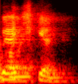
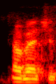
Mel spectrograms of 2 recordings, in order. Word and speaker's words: Ovechkin: The title of those, again, are Taking the Ice, When You Least Expect It, and Alexander can you pronounce that last name? Ovechkin. Ovechkin.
